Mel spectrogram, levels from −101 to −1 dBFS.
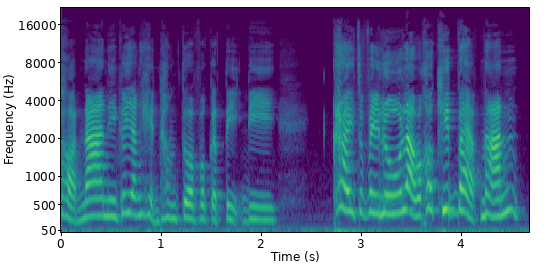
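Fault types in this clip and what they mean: The speech signal shows no dropouts, level jumps, distortion, noise bursts or timing disturbances at any point that a listener could pick out.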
